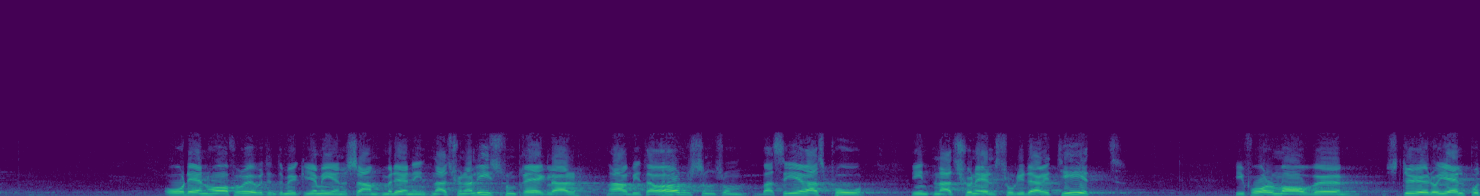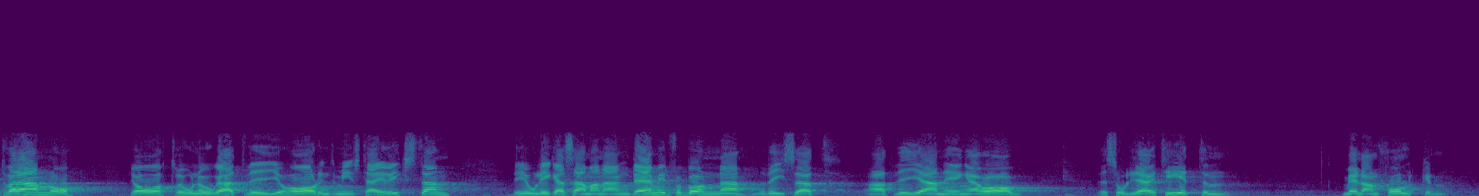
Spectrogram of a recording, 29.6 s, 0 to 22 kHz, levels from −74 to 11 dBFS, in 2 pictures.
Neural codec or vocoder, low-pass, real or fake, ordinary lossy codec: none; 7.2 kHz; real; none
